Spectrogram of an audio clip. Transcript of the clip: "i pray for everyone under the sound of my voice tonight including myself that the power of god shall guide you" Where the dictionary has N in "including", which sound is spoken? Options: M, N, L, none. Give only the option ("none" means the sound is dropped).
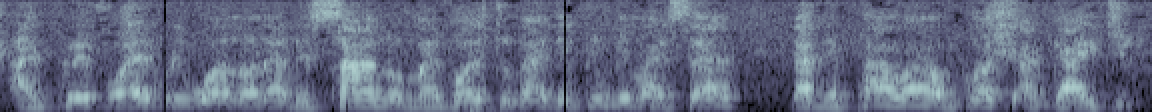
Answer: none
